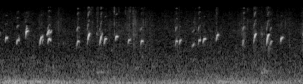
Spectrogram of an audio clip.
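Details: Goldfinch song: a run of short, sharp, high chirps and twitters, mostly evenly spaced, some rising or slurred, a few notes doubled, over faint low background hum.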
